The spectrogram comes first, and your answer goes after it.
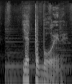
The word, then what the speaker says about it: Göteborg: more Swedish vocabulary and names too many people mispronounce. Stay tuned to the channel to learn more. Göteborg.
